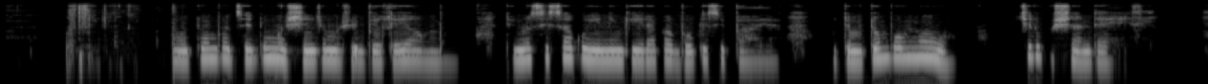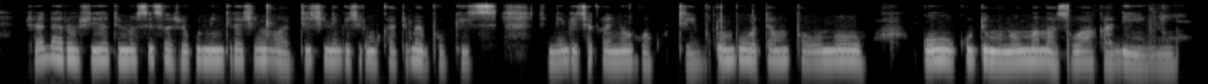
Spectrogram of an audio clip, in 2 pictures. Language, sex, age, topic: Ndau, male, 50+, health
